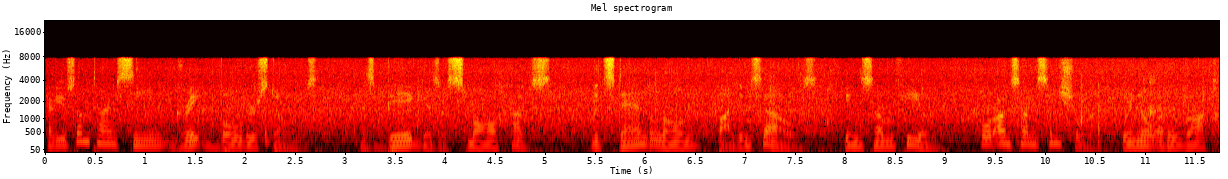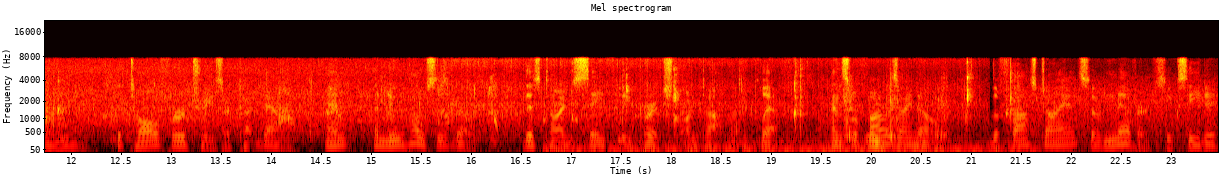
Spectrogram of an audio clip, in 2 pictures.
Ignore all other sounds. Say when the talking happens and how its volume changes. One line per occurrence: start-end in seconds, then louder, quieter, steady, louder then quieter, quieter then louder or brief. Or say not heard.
0.0-23.4 steady.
